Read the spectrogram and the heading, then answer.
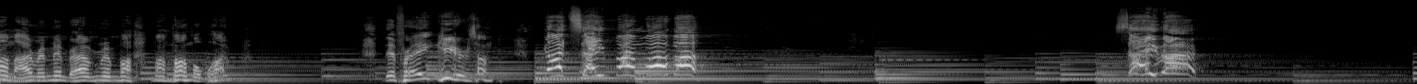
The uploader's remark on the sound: During our Sunday evening gathering. During our Sunday evening gathering.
